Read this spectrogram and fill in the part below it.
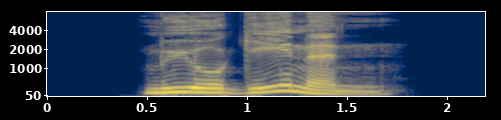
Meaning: inflection of myogen: 1. strong genitive masculine/neuter singular 2. weak/mixed genitive/dative all-gender singular 3. strong/weak/mixed accusative masculine singular 4. strong dative plural
- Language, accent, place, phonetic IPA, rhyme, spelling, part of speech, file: German, Germany, Berlin, [myoˈɡeːnən], -eːnən, myogenen, adjective, De-myogenen.ogg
